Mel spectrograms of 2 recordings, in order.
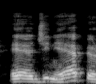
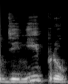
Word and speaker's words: Dnipro: Provavelmente, alguma área desmilitarizada será negociada ali a leste do rio Dnieper, ou Dnipro, como se fala hoje em dia.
